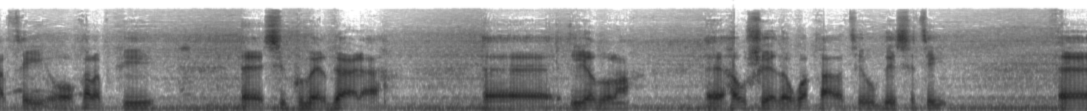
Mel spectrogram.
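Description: A man talking in Somali, continuous speech with short pauses, over a steady low hum.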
